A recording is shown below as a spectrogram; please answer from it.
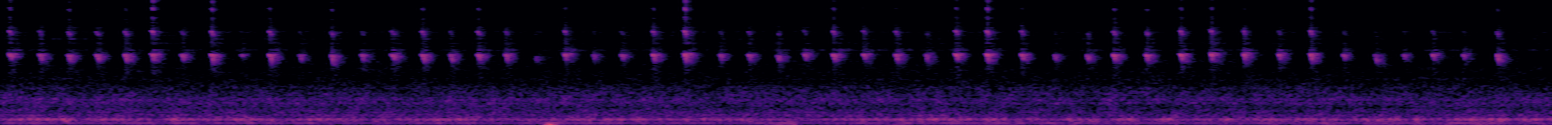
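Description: A guinea pig chirps steadily, repeating high, bird-like notes several times a second.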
